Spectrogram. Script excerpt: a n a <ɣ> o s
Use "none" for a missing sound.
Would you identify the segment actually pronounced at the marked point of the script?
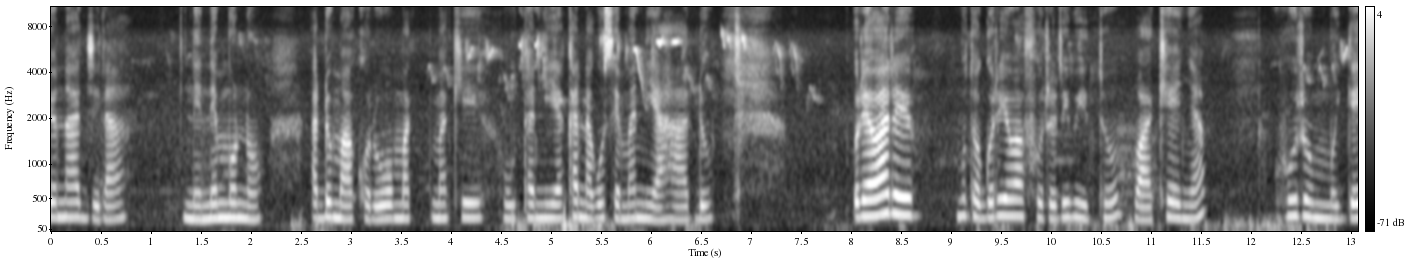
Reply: ɣ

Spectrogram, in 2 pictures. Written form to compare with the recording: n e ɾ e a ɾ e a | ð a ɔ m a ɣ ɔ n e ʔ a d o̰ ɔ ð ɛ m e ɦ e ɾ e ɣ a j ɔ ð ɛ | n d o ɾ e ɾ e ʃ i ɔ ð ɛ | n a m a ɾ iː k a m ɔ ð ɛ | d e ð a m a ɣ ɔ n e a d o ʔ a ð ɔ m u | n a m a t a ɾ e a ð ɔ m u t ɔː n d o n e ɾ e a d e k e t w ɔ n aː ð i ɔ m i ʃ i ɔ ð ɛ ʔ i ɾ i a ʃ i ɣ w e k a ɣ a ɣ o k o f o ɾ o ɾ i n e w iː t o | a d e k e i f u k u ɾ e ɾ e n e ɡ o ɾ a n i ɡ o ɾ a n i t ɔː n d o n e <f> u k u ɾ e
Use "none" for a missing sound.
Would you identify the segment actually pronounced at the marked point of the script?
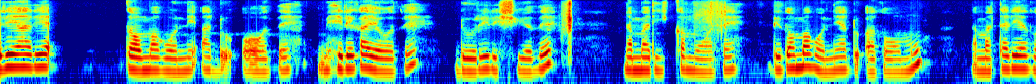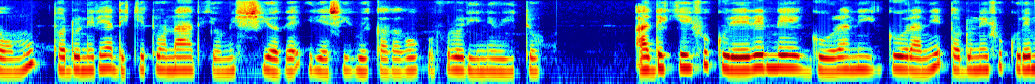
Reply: f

